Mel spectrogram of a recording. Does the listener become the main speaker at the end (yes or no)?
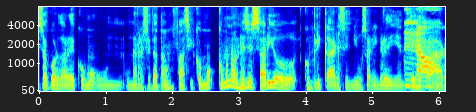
no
